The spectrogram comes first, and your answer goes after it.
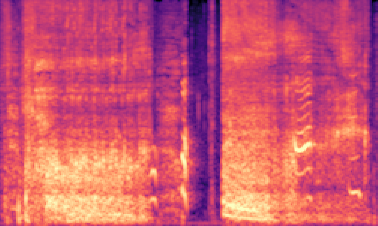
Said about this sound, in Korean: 묵직한 가스가 빠져나가는 그런 소리였죠.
